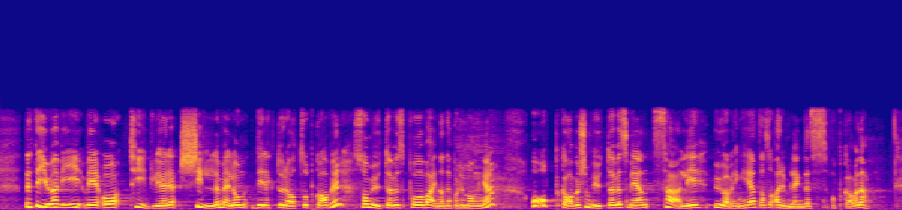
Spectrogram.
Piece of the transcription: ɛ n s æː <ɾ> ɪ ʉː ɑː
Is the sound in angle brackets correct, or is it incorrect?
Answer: incorrect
